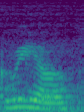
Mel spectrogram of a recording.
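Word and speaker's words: griot: poet what you did is called Grill even though it's spelled g-r-i-o-t and the grill you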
